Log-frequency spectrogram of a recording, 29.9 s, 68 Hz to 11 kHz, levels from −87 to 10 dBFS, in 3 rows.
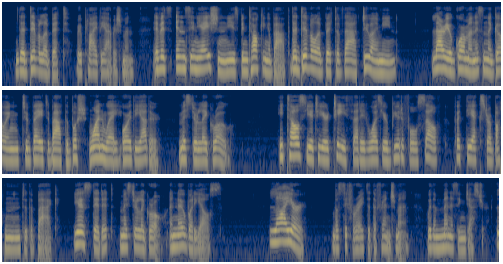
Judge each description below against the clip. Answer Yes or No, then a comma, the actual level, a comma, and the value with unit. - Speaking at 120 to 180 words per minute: Yes, average, 150 wpm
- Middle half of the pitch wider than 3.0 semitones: No, narrow, 2.6 semitones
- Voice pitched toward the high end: No, medium, 165 Hz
